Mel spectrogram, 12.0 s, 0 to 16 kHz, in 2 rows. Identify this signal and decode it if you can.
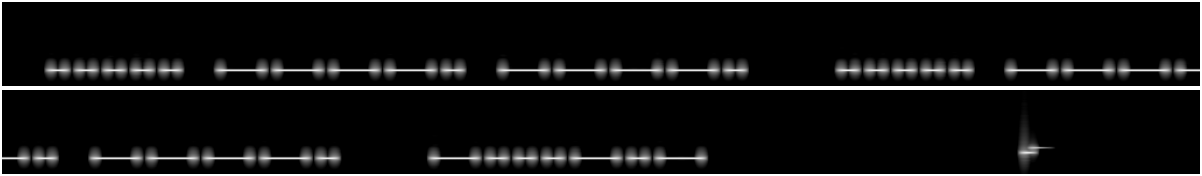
Morse code, heard as a keyed tone, about 17 wpm, 700 Hz. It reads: 599 599 <BK>
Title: SOTA QSO Practice 17wpm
